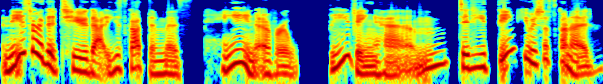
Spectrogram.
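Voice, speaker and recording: An American woman hosting a podcast, giving casual, opinionated commentary in an animated, sarcastic, slangy way. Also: mid-range voice, moderate pace, gravelly, no room sound. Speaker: podcast host.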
